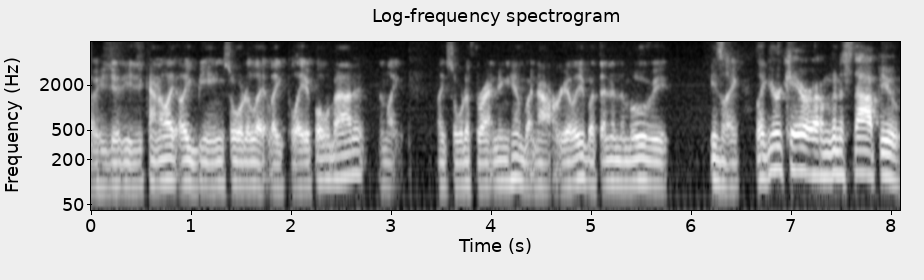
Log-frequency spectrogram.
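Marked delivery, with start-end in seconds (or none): 6.8-8.1 play-acted high screaming, accusing tone. Retelling the movie scene where L accuses Light: screaming L impression. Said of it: "screaming at him".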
